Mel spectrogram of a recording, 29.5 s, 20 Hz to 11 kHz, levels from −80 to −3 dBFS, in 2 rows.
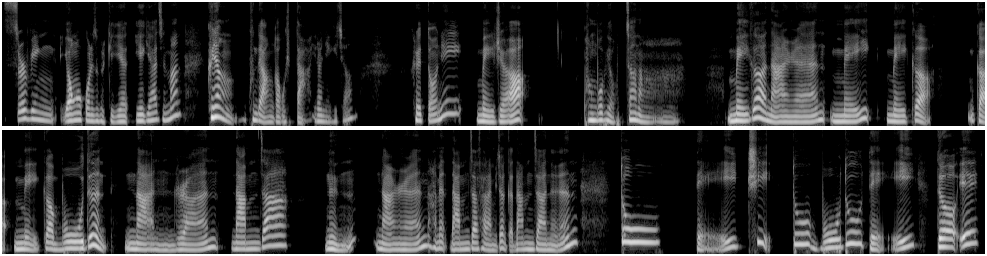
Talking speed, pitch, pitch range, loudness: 170 characters per minute, 175 Hz, 155-230 Hz, -25 LUFS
